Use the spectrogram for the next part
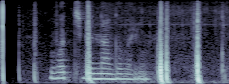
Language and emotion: Russian, sad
